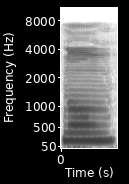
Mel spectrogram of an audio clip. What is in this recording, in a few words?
"nung2", taiwanese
